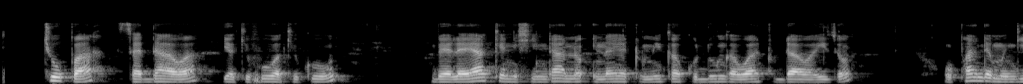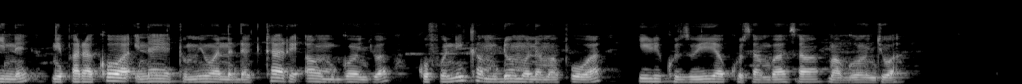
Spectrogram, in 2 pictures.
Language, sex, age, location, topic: Swahili, male, 25-35, Wajir, health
